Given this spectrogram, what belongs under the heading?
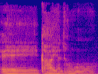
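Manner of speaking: very low, soft, slow menace; deep, hushed dramatic line; tough film hero. Acted. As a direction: growl a hero's threat in your sleep. Sleeper quotes a film hero menacingly.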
